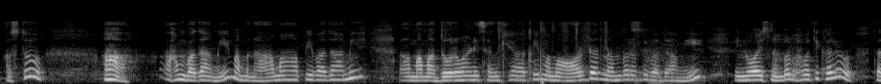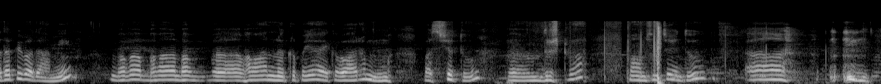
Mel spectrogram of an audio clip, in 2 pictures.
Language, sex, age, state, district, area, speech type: Sanskrit, female, 30-45, Andhra Pradesh, Krishna, urban, spontaneous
